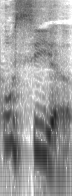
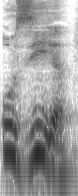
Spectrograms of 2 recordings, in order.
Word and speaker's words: ousia: A primeira palavra é a palavra ousia, que se escreve ousia, né? A palavra é ousia ou ousia.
